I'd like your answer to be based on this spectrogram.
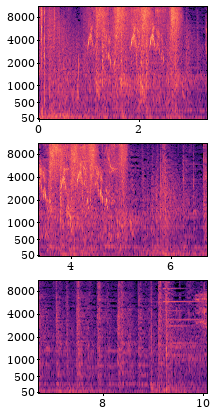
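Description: Confringo fire spells blast repeatedly during a Hogwarts Legacy duel, with dense booms, whooshes and crackling impacts layered over a continuous loud battle din with game music.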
